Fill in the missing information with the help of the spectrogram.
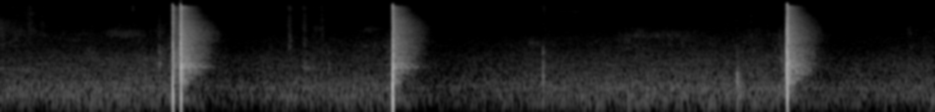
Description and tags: Magnet on refrigerator
A thin refrigerator magnet taken on and off a metal refrigerator door
magnet, door, fridge, refrigerator, thin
